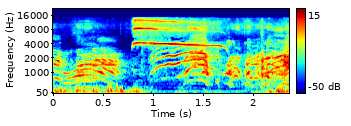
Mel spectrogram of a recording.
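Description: A whistle blown once, a high steady tone lasting under a second, signalling the start of a sack race, with voices of the crowd around it.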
